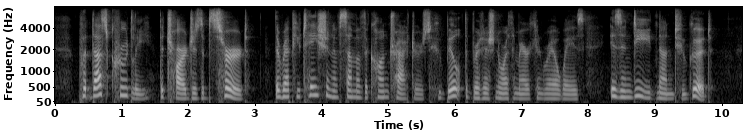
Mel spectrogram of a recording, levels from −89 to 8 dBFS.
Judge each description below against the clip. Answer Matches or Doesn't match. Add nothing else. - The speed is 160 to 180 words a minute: Doesn't match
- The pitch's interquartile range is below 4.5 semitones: Doesn't match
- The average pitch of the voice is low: Doesn't match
